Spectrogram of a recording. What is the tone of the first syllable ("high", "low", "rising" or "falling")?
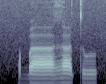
low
